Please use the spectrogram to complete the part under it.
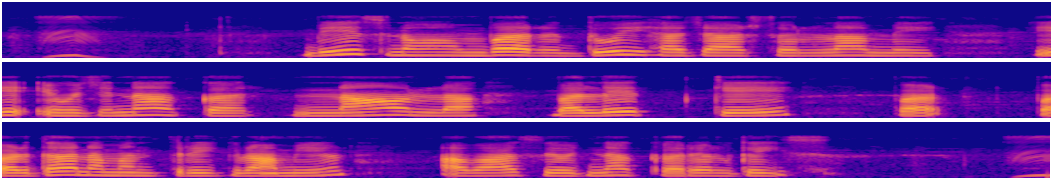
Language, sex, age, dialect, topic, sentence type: Chhattisgarhi, female, 31-35, Northern/Bhandar, banking, statement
